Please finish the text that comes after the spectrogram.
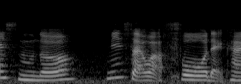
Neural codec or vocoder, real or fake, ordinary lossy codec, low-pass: none; real; none; 7.2 kHz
